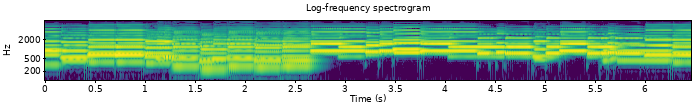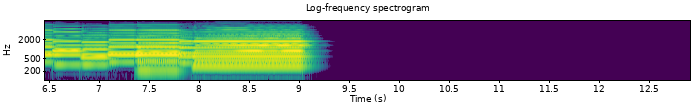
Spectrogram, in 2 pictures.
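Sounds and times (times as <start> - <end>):
slangpolska folk dance tune: 0.0 - 9.2.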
